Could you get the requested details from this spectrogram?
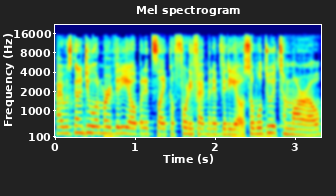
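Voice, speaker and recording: In a Californian accent, a woman speaks at a medium pitch. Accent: California. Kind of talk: casual livestream commentary.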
